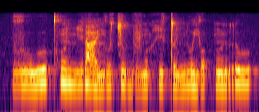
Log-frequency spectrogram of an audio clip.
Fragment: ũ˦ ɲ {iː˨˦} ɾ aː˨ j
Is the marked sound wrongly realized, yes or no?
yes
